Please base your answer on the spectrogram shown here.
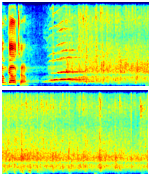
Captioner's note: audience cheering and applauding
